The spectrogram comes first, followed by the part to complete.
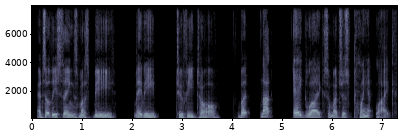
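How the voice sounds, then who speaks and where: Narrating as game master, a man describes a horror sci-fi tabletop scene, pausing deliberately in a halting way. His pitch is medium, with audible vocal fry.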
